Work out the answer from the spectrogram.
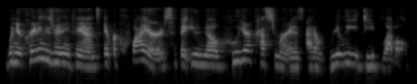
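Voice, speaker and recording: A woman's voice: medium pitch, lively intonation, normal speed, a bit bright. Upbeat congested woman, business coach teaching a group call; chatty, keeps checking in. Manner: upbeat, chatty, says "right?" often. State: congested from a head cold.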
